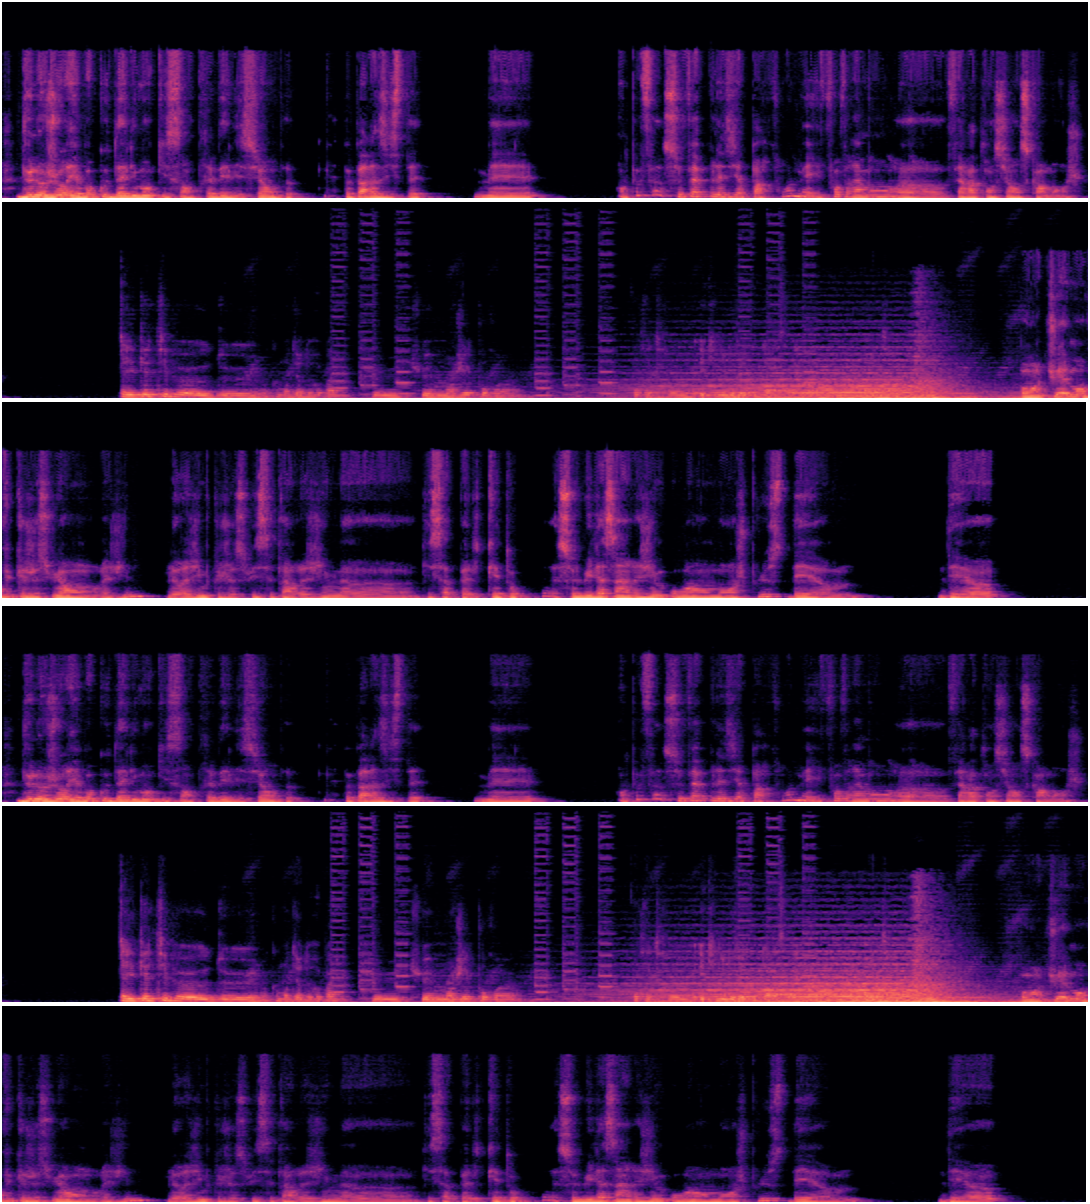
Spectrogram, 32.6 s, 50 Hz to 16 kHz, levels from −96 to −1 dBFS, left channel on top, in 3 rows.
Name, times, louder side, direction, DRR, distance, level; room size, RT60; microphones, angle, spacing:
voice 1, 0.0-3.0 3.4-4.2 4.7-5.4 6.2-10.8 21.0-30.3 31.1-31.6, left 4 dB, 35° left, 0.4 m, -30 dB
voice 2, 12.0-14.3 14.6-16.1 17.2-19.0 19.5-19.9, right 2 dB, 30° right, 0.4 m, -31 dB
sound 1, 13.3-21.5, right 1 dB, 50° right, 1.0 m, -43 dB
sound 2, 16.9-21.3, right 3 dB, 90° right, 0.6 m, -28 dB
4.0 x 2.5 x 4.0 m
head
